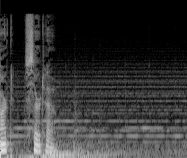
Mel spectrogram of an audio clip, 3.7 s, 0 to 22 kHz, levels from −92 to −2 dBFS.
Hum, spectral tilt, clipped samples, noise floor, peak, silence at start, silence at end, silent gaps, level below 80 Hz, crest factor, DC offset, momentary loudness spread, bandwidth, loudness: none; -5 dB/octave; under 0.1%; -46 dBFS; -4 dBFS; 0 s; 0 s; none; -36 dBFS; 22 dB; 0.1%; 24 LU; 16 kHz; -25 LUFS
